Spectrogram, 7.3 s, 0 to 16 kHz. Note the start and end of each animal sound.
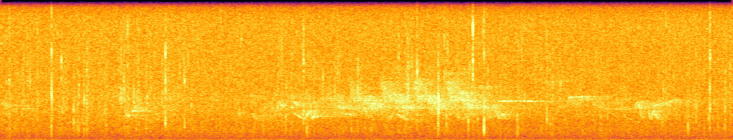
[0.00, 7.33] Red-eyed Vireo (Vireo olivaceus)
[2.67, 5.12] Ovenbird (Seiurus aurocapilla)
[4.64, 5.56] Black-throated Green Warbler (Setophaga virens)
[5.43, 6.93] Eastern Wood-Pewee (Contopus virens)

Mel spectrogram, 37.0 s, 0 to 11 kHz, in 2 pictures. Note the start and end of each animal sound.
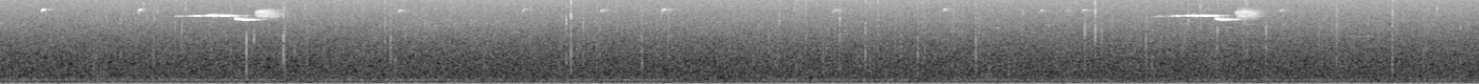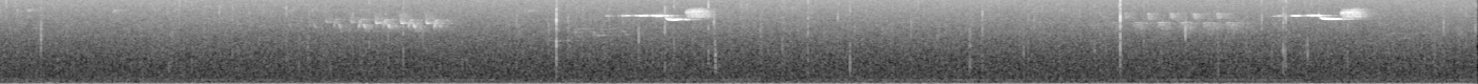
[2.18, 3.59] Black-throated Green Warbler (Setophaga virens)
[14.37, 15.85] Black-throated Green Warbler (Setophaga virens)
[16.75, 17.56] Hermit Thrush (Catharus guttatus)
[22.23, 24.17] Ovenbird (Seiurus aurocapilla)
[25.33, 26.39] Hermit Thrush (Catharus guttatus)
[26.12, 27.42] Black-throated Green Warbler (Setophaga virens)
[32.36, 34.06] Ovenbird (Seiurus aurocapilla)
[34.36, 35.62] Black-throated Green Warbler (Setophaga virens)

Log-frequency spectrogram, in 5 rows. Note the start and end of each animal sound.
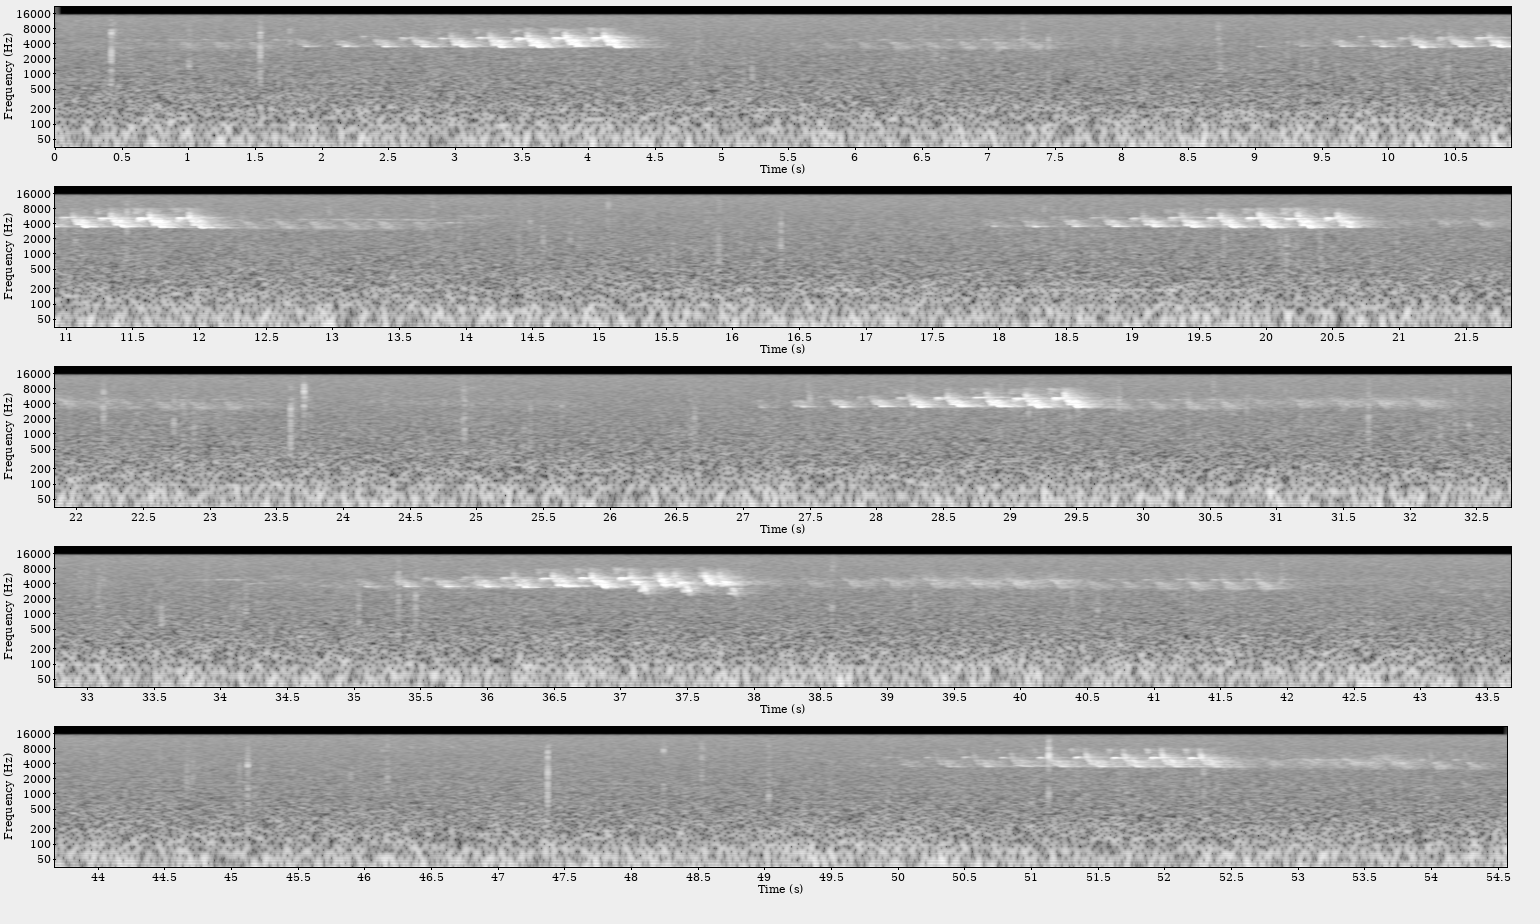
[0.37, 4.62] Ovenbird (Seiurus aurocapilla)
[5.58, 7.61] Ovenbird (Seiurus aurocapilla)
[8.94, 13.88] Ovenbird (Seiurus aurocapilla)
[12.97, 14.42] Black-throated Green Warbler (Setophaga virens)
[17.70, 23.61] Ovenbird (Seiurus aurocapilla)
[26.92, 32.44] Ovenbird (Seiurus aurocapilla)
[33.64, 34.70] Black-throated Green Warbler (Setophaga virens)
[34.68, 42.23] Ovenbird (Seiurus aurocapilla)
[49.87, 54.58] Ovenbird (Seiurus aurocapilla)
[52.74, 53.89] Black-throated Green Warbler (Setophaga virens)

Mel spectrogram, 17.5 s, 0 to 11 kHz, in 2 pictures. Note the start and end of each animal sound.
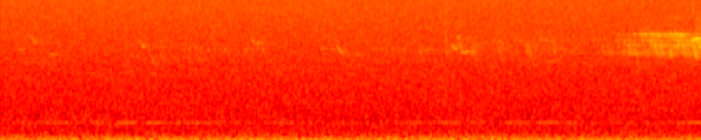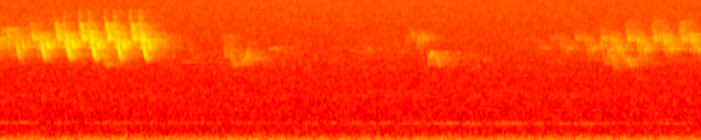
[5.46, 7.02] Ovenbird (Seiurus aurocapilla)
[5.59, 6.09] Blue-headed Vireo (Vireo solitarius)
[7.37, 10.96] Ovenbird (Seiurus aurocapilla)
[7.89, 9.13] Black-throated Green Warbler (Setophaga virens)
[11.21, 17.53] Red-eyed Vireo (Vireo olivaceus)
[15.31, 17.53] Ovenbird (Seiurus aurocapilla)

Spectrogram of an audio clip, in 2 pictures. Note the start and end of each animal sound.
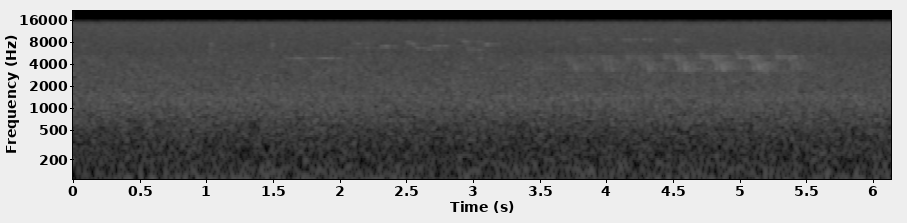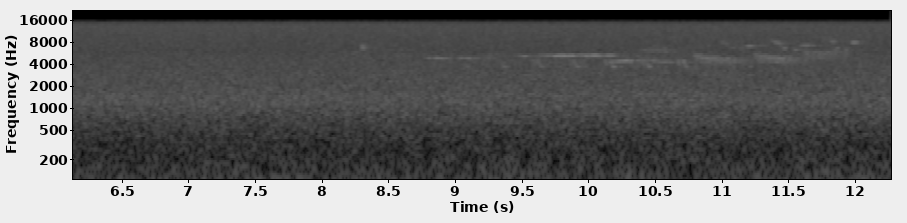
[1.25, 2.09] Black-throated Green Warbler (Setophaga virens)
[1.94, 3.22] Blackburnian Warbler (Setophaga fusca)
[3.54, 5.60] Ovenbird (Seiurus aurocapilla)
[8.71, 10.71] Black-throated Green Warbler (Setophaga virens)
[10.14, 11.69] Black-throated Blue Warbler (Setophaga caerulescens)
[10.82, 12.28] Blackburnian Warbler (Setophaga fusca)

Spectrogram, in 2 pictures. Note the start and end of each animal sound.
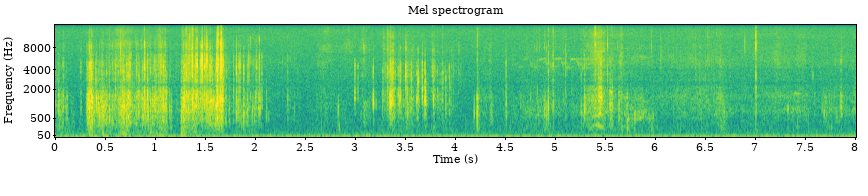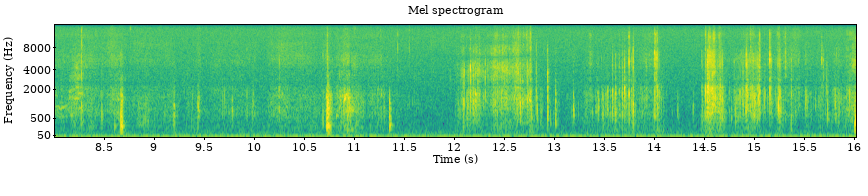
[4.49, 5.71] Yellow-rumped Warbler (Setophaga coronata)

